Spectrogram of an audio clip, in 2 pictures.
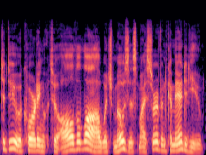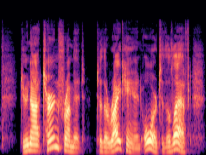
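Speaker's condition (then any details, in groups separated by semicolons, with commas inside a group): No condition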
